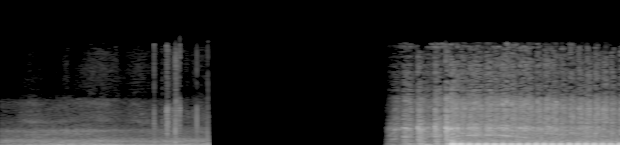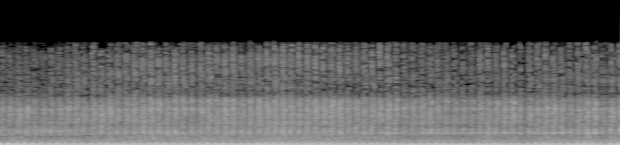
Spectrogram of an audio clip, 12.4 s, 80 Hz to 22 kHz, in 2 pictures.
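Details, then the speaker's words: Suzuki LTZ400 quad bought cheaply, first runs after revival; fires and holds a fast, busy beat with steady ticking chatter from the top end, owner asks if valve chatter, also blowing smoke so at least needs rings: rough running with top-end chatter. "all right so definitely has a lot of chatter up here um it's also blowing a bit of smoke so it definitely is at least going to need Rings"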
